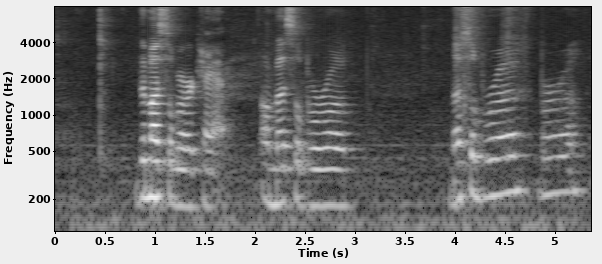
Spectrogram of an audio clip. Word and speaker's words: Musselburgh: And um Yeah, so the Musselburgh hat or Musselburgh Musselburgh burra? Is it supposed to be like Edinburgh? It's spelled like Edinburgh. Yes, I would say Musselburgh.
